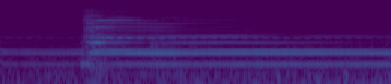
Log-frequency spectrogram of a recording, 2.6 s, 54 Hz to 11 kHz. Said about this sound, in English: This is the last hour of 1959. Dark, and the clouds are moving low overhead. A light rain is falling, and in one of the outlying parishes, the bell is ringing for midnight mass.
